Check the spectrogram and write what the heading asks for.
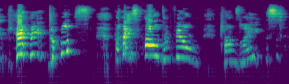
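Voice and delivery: high, loud laughing insistence. Real, not acted. Insisting to her friend while laughing hard. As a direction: squeal it through laughter, slowly.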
